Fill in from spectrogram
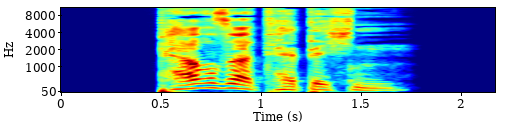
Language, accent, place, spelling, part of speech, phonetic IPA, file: German, Germany, Berlin, Perserteppichen, noun, [ˈpɛʁzɐˌtɛpɪçn̩], De-Perserteppichen.ogg
- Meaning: dative plural of Perserteppich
